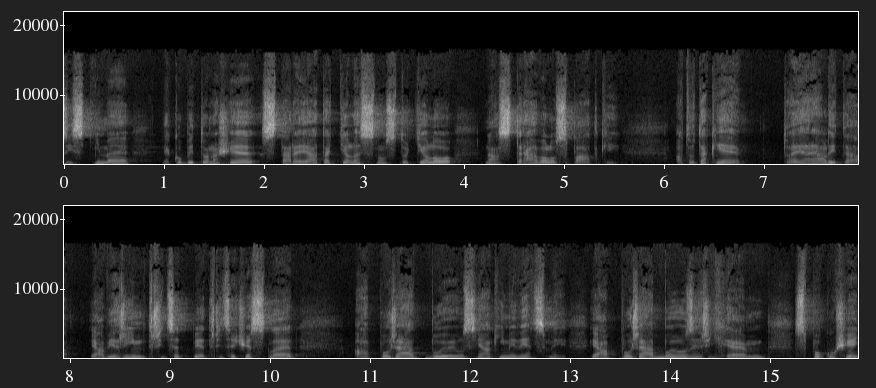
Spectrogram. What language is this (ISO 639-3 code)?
ces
